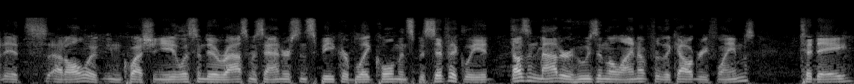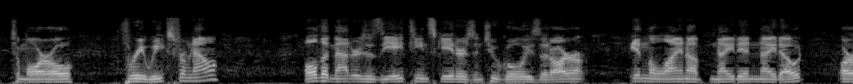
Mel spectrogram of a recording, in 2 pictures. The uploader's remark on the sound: live from the Deerfoot Inn & Casino for the Flames Ambassadors' Celebrity Poker Tournament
